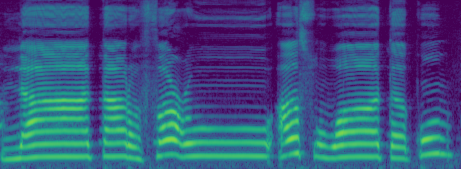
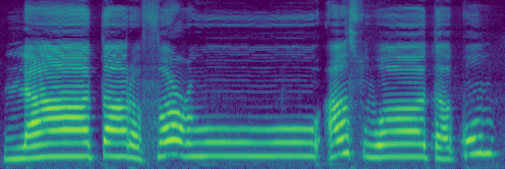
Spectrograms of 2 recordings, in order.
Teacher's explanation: أصواتكم यहाँ पर वाव आपने अच्छी मद नहीं की है बेटे, ये वाव मद्दे असली के फ़ौरन बाद हमज़ा दाखिल हो रहा है और इसको चूँकि ये मद्दे मुनफसिल है तो 2 से 2.5 अलिफ कम अज़ कम इसकी मिकदार जो है उसको आप ज़रूर मद करें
